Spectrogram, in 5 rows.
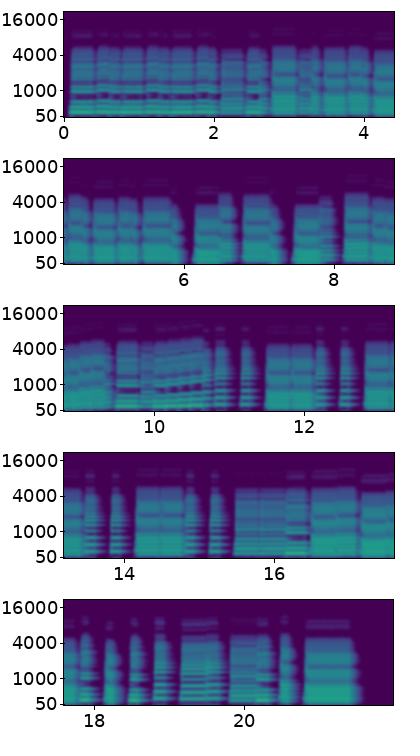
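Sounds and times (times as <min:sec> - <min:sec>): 
Eb baritone saxophone playing a fast technical passage: 0:00.1 - 0:21.6.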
